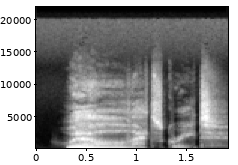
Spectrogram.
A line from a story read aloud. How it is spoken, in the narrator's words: she sighed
